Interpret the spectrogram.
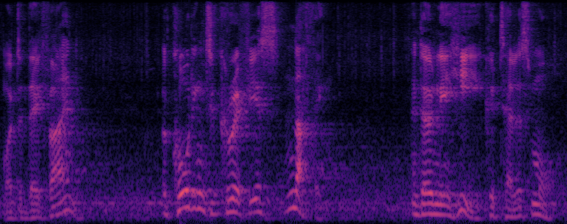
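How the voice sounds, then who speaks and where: A man's voice: medium pitch, huge pitch swings, normal speed, roomy sound, background noise. A man playing a sardonic, upper-class fantasy mage in a video game, speaking in a theatrical, condescending way. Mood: grave, expository. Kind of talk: video game dialogue acting.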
